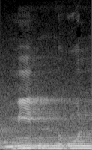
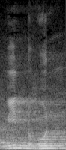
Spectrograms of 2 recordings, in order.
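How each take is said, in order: First: The final nasal hum is held fully. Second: The final nasal hum is cut short. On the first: The speaker calls it right. "Tetap didengungkan. Yang benar minhun" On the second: The speaker calls it wrong. "jangan dibaca minhun, tidak boleh dibaca seperti itu"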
